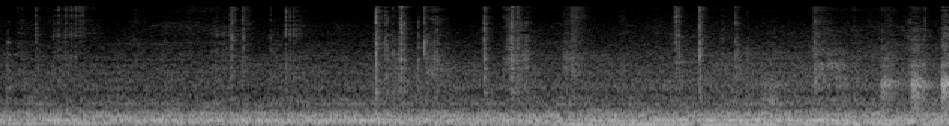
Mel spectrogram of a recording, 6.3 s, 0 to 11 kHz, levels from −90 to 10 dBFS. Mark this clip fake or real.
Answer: real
